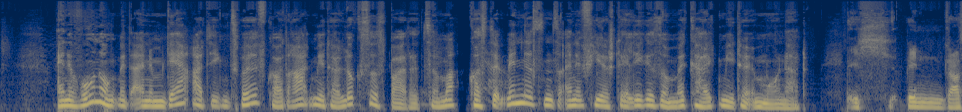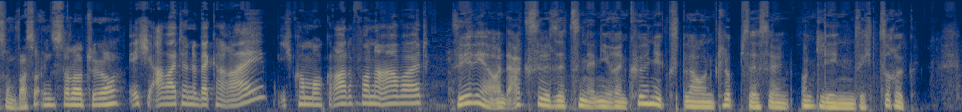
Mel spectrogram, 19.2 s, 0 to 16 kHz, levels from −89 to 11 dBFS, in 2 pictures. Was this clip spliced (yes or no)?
yes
